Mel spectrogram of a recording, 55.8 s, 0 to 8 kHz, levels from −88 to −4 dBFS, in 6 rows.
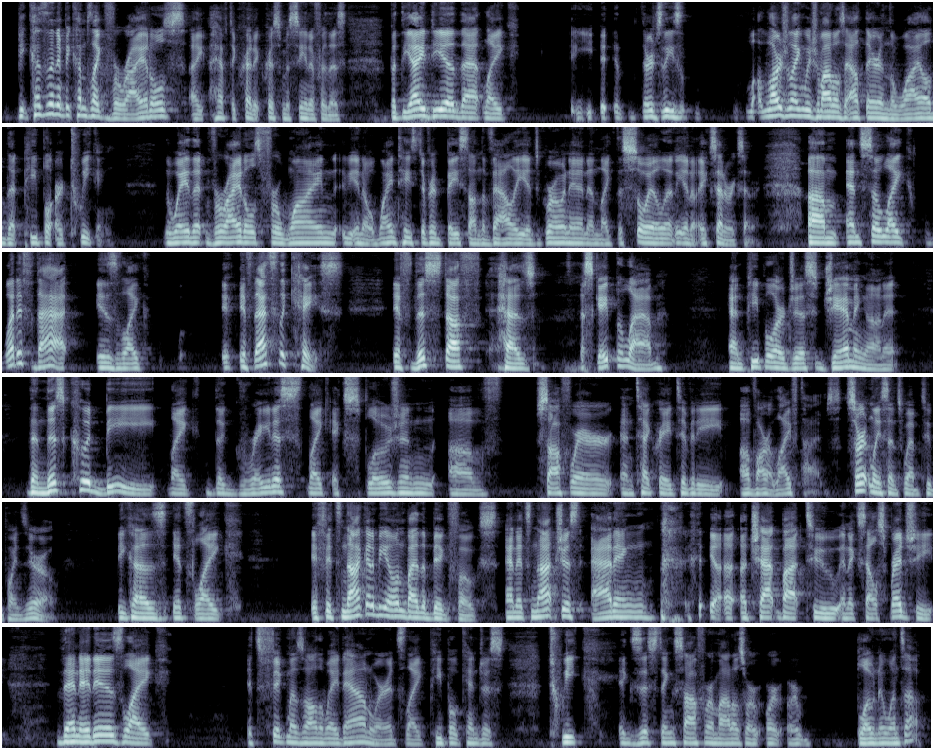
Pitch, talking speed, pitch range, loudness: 130 Hz, 180 wpm, 120-145 Hz, -24 LUFS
